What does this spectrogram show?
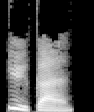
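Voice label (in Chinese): "预感", Mandarin Chinese; hsk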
